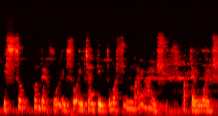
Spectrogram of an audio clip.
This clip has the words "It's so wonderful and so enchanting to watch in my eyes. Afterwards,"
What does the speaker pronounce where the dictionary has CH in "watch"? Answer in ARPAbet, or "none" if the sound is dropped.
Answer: S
